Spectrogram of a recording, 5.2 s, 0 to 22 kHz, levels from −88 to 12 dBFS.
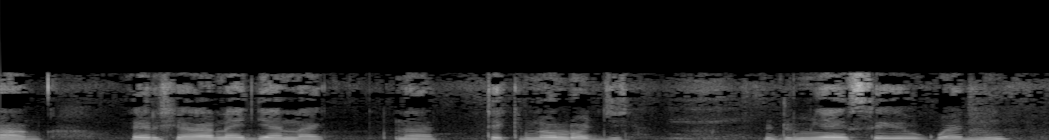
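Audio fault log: Throughout, MP3 compression: the speech has plainly audible codec damage, with a watery, swirling quality and metallic chirps on s sounds, and consonant attacks smear. Nothing is present above about 10.6 kHz, a hard treble cut-off. The likely cause is a low-bitrate encode, around 40 kbps, where the encoder runs short of bits, drops the top band at a fixed frequency and zeroes weaker spectral lines, which then flicker on and off from frame to frame.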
